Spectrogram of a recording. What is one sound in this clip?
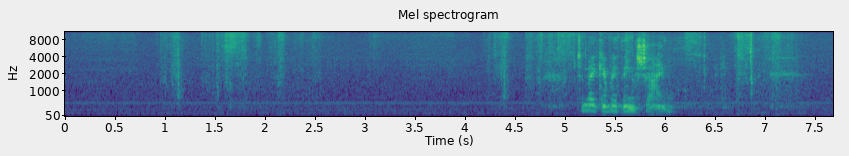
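Paper rustles and crinkles softly under hands.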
